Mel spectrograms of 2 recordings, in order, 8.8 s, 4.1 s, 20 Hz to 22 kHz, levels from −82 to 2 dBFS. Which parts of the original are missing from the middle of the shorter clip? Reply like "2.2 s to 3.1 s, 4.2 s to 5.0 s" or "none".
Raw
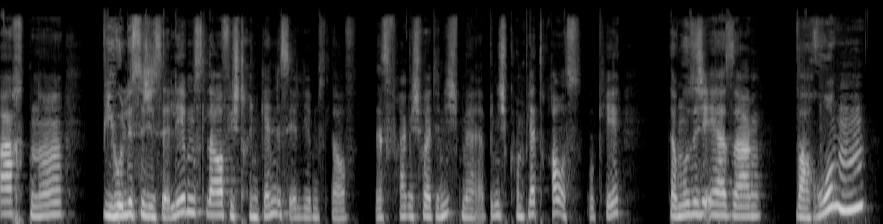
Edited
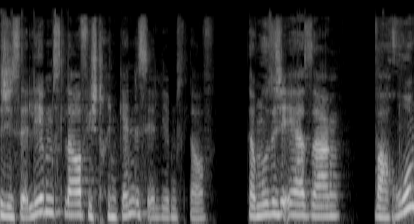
3.7 s to 6.5 s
